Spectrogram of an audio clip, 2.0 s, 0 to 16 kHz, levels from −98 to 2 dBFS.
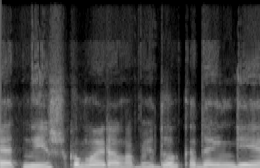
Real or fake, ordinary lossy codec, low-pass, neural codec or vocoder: fake; Opus, 16 kbps; 14.4 kHz; codec, 44.1 kHz, 2.6 kbps, SNAC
